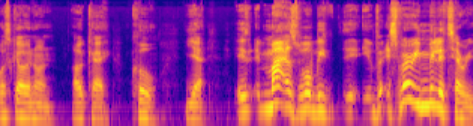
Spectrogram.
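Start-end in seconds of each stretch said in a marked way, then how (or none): 0.0-2.0 put-on unfriendly voice, lower and quieter. Complaining that Marcus sounds like he doesn't like them, imitating Marcus sounding unfriendly. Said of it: "doesn't even sound like he actually likes me".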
